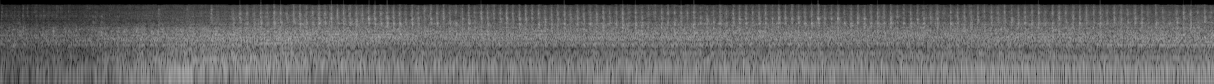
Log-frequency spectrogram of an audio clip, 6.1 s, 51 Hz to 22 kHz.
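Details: 2004 Lincoln Navigator starting and settling into idle with a constant rattly, slightly uneven clatter above the idle note; timing chain noise.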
